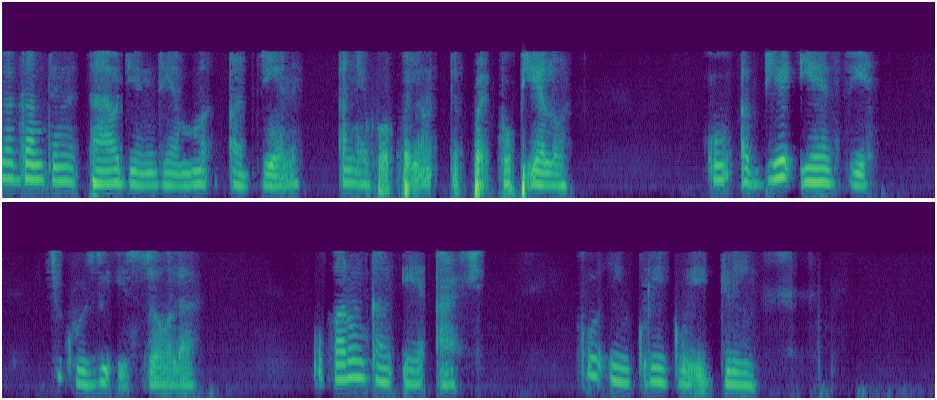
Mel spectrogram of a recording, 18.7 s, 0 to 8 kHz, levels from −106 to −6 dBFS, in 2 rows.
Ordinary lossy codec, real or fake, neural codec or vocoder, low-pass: AAC, 16 kbps; fake; codec, 16 kHz, 1 kbps, X-Codec, WavLM features, trained on Multilingual LibriSpeech; 7.2 kHz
